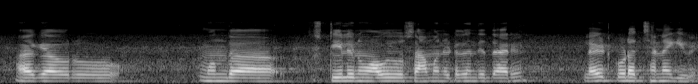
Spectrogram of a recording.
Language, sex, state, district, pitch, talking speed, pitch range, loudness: Kannada, male, Karnataka, Raichur, 155 Hz, 95 wpm, 155-165 Hz, -17 LUFS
